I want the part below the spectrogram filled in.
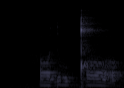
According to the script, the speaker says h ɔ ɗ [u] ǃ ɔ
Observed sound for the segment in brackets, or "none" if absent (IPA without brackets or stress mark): u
